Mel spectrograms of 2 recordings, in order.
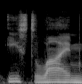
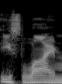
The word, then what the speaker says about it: East Lyme: to be scared of a town called East lime right away because that's the disease spelled the same way too and it's in that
